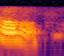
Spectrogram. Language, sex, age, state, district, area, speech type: Marathi, female, 45-60, Maharashtra, Akola, urban, conversation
